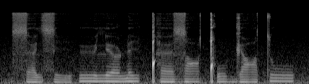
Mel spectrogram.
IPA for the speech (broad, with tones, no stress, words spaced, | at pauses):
sɛ˨lʲsi˨ | y˨lʲœ˨ɳi˨ ǃʰɛ˨zɑ˨ǃʼu˨ ɡʲɑ˨tu˦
